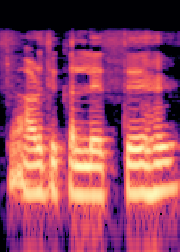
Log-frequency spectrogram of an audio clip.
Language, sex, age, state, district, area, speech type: Hindi, male, 30-45, Uttar Pradesh, Lucknow, rural, spontaneous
